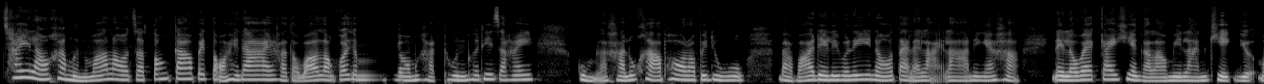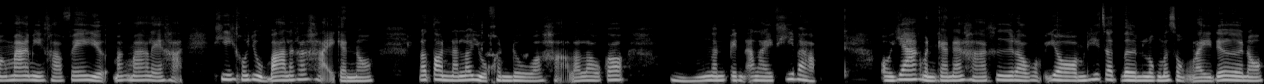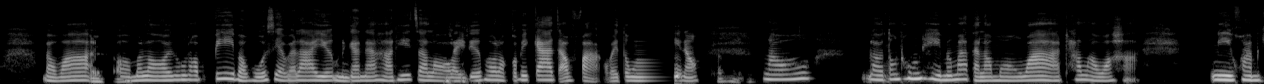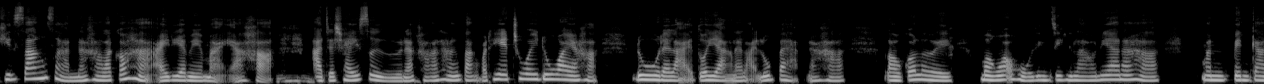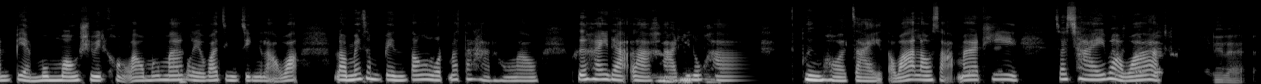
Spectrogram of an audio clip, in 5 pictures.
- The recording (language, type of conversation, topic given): Thai, podcast, คุณเคยมีประสบการณ์ที่ความคิดสร้างสรรค์ช่วยเปลี่ยนมุมมองชีวิตของคุณไหม?
- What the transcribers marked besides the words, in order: distorted speech; chuckle; other background noise; tapping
